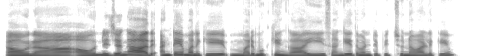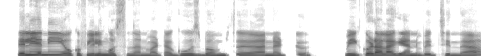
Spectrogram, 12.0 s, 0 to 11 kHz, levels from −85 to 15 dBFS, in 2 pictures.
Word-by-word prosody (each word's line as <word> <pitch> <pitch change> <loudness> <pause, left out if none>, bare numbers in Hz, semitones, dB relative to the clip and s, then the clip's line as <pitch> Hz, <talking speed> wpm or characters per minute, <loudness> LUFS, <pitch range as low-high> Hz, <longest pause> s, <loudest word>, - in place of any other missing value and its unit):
అవునా! 235 -1 +1 0.5
అవును. 230 +4 +1
నిజంగా 255 +7 +1
అది 230 -3 +2
అంటే 240 +5 +1
మనకి 235 -2 0 0.4
మరి 220 +1 -1
ముఖ్యంగా 250 -7 -2 0.2
ఈ - - -1 0.2
సంగీతం 225 +3 -1
అంటే 225 0 -2
పిచ్చున్న 225 +2 -3
వాళ్ళకి 205 +3 -5 0.7
తెలియని 320 +2 +6 0.2
ఒక 260 +2 -3
ఫీలింగ్ 265 -1 +2
ఒస్తదనమాట 200 -4 -6 0.2
గూస్ 245 -1 +1
బంప్స్ 215 0 -2 0.3
అన్నట్టు. 205 -1 -5 0.6
మీకు 260 -1 +2
కూడా 270 -1 +6
అలాగే 225 +1 +3
అనిపించిందా? 205 0 -4
225 Hz, 120 wpm, -22 LUFS, 210-255 Hz, 0.7 s, తెలియని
